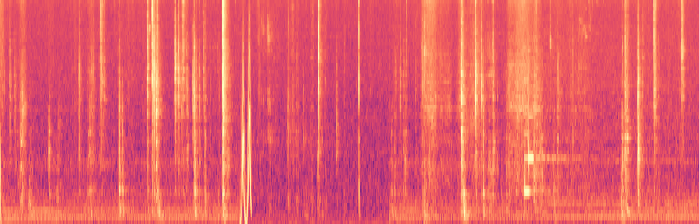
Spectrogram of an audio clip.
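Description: A cat's claws and teeth clicking and tapping irregularly on the plastic cover of a pet water fountain, over the steady low hum of the fountain's pump. The hum breaks off after a louder knock just under four seconds in and comes back about two seconds later.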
